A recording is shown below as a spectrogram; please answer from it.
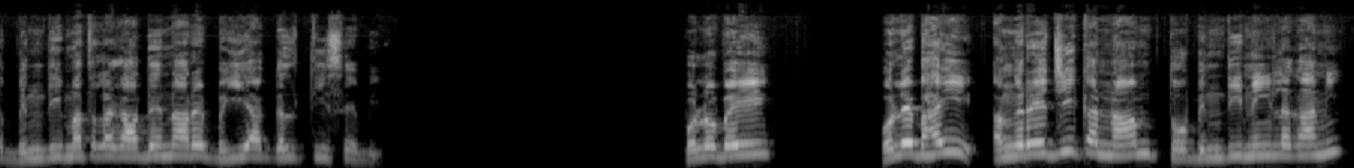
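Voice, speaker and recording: A man's voice: high voice, dry recording, studio quality. A man teaching a live online Hindi exam-prep class, coaxing his students, calling them dear children and brother, and asking questions that he answers himself.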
